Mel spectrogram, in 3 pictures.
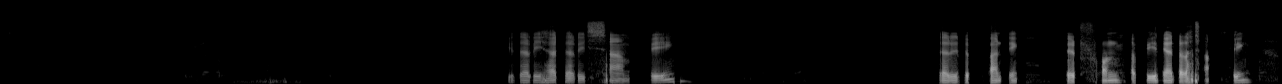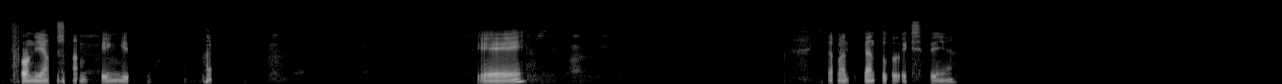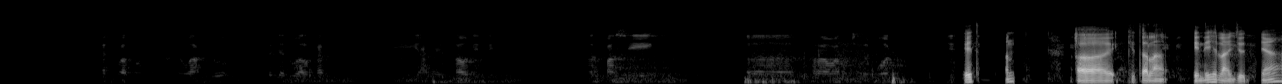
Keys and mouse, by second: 6.3 `, 8.7 `, 9.1 `, 9.9 `, 18.7 click, 19.1 middle click, 21.7 middle click, 33.0 click, 33.3 middle click.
